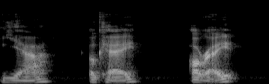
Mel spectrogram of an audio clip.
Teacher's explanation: We have certain one-word questions such as yeah okay all right these are similar to the chinese second tone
